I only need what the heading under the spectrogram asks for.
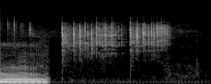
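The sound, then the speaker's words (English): Dice clatter and rattle on a hard surface in two quick bursts of bright tumbling clicks, after a brief tonal sound at the start, as push dice are rolled in a tabletop role-playing game, coming up a 5 and a 3. “I roll a 5 and a 3, so you have enough push points that you can wipe this, so that you can evade this if you want.”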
